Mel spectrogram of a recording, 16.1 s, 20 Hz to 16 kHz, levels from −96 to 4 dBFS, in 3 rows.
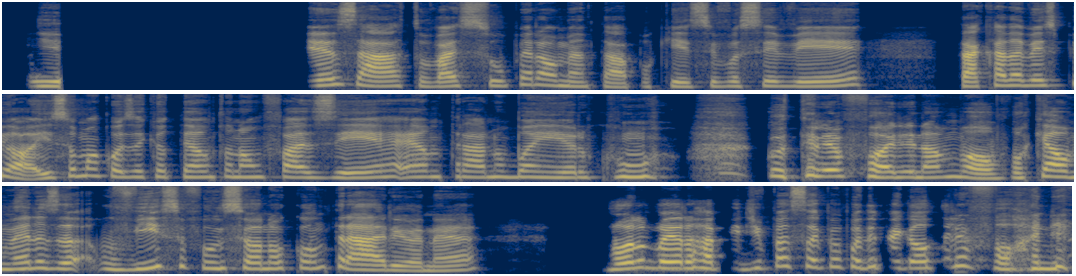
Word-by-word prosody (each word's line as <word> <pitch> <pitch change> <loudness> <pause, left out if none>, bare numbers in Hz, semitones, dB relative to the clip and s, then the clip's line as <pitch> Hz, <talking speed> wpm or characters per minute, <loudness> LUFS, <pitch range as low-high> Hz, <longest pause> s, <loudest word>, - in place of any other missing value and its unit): E 190 0 -1 1.3
Exato, 200 -5 +1
vai 185 +2 +2
super 205 +6 -5
aumentar, 185 -7 -3
porque 175 +2 -8
se 185 +2 -5
você 190 +2 -4
ver, 190 +6 -2 0.4
tá 185 -1 +5
cada 220 +4 +1
vez 220 0 -2
pior. 225 - 0
Isso 205 +7 -2
é - - -4
uma 290 0 -2
coisa 245 -3 -5
que 250 - -9
eu - - -6
tento 235 0 -4
não 235 0 -3
fazer, 220 -1 0
é 240 - -1
entrar 245 -1 -3
no 245 - -5
banheiro 220 -2 -3
com 245 +3 -2 0.6
com 275 - -3
o - - +1
telefone 265 -5 +2
na 220 0 +1
mão, 215 -7 +2
porque 205 +6 -3
ao 250 -1 +7
menos, 255 +4 -1
hã, 245 - +1
o 240 - -7
vício 255 +12 0
funciona 265 -4 -1
ao 255 - -6
contrário, 210 - +3
né. 180 +6 -3 0.6
Vou 235 +3 +8
no 300 - +2
banheiro 270 -2 +8
rapidinho 260 -1 0
pra 355 - 0
sair 350 -3 0
pra 330 - -7
poder 320 +1 -3
pegar 275 -3 +1
o - - -1
telefone. 285 -4 -2
235 Hz, 200 wpm, -23 LUFS, 205-265 Hz, 1.3 s, Vou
